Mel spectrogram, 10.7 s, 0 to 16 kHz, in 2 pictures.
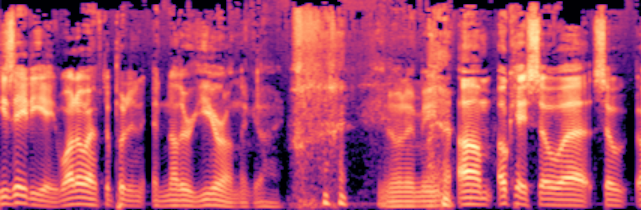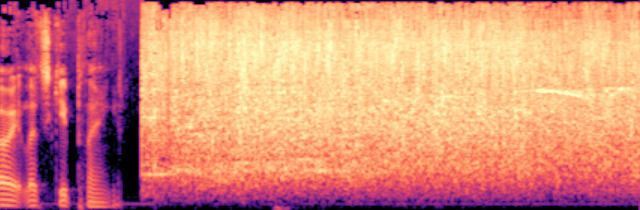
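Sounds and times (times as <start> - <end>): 
speech: 0.0 - 6.4
audience applause: 6.5 - 10.6.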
